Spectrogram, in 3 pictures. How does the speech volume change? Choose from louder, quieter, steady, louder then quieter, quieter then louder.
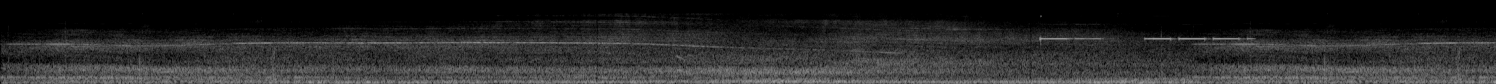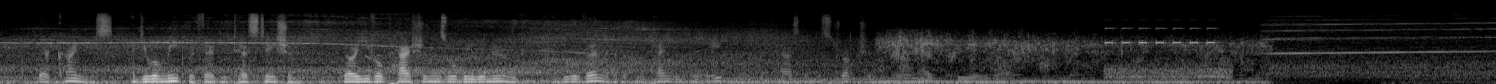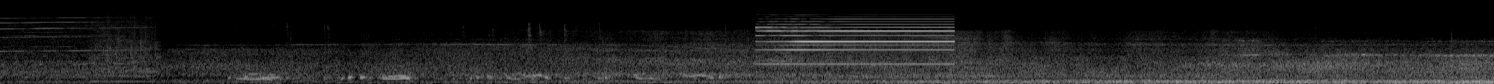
quieter.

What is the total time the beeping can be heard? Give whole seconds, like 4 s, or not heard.
5 s.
